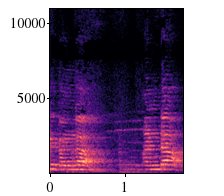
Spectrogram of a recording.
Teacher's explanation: अनुस्वार नासिक, नासिक व्यंजन है, अर्थात इसका उच्चारण नाक से किया जाता है।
